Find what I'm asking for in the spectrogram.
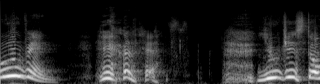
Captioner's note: laughs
